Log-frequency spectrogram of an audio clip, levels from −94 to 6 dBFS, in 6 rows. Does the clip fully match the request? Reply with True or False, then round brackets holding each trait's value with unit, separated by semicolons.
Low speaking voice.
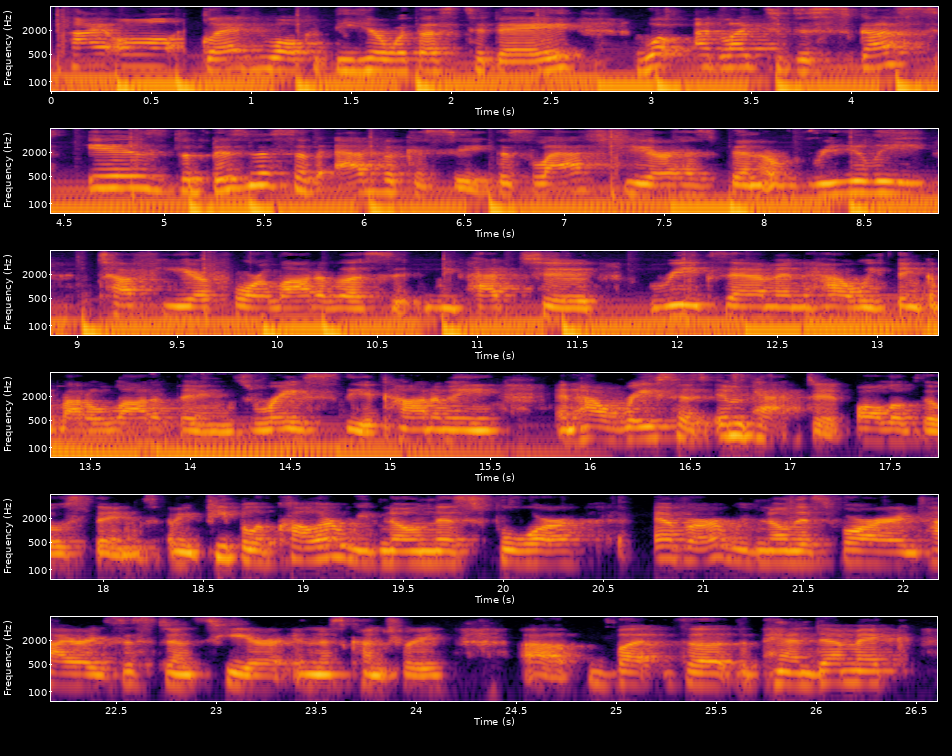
False (150 Hz)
